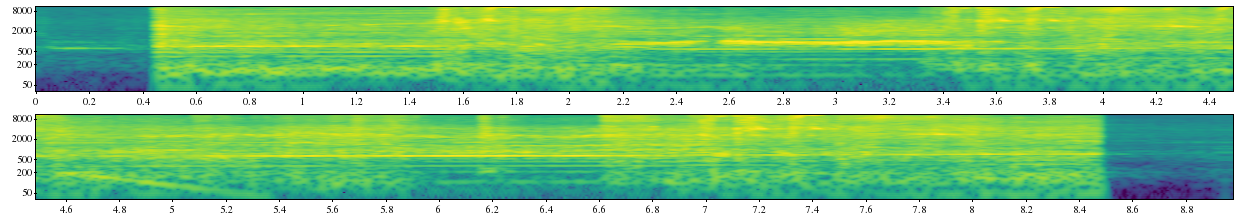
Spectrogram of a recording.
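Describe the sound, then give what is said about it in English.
Car drifting around a curve in an arcade racing video game: a steady engine drone with a hissing tire skid runs unbroken for about eight seconds, loud and even from start to finish. “So in order to do that, we've got the drift.”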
